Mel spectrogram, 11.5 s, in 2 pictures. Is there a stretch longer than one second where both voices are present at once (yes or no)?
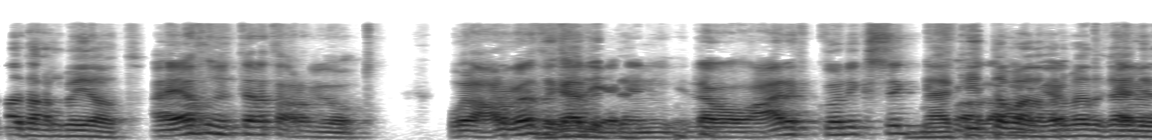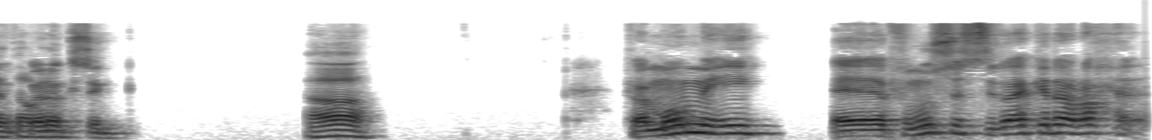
yes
